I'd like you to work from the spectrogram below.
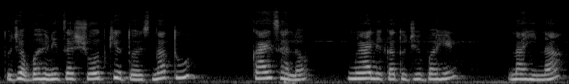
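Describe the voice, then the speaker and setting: A cruel, taunting male villain from an audio story, read by a woman. The voice sits fairly high and mellow with a husky edge. He sneers through every line. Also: fairly even intonation, moderate pace. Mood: sneering. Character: cruel mocking middle-aged male villain.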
